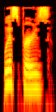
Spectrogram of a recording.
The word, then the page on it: whispers: British English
